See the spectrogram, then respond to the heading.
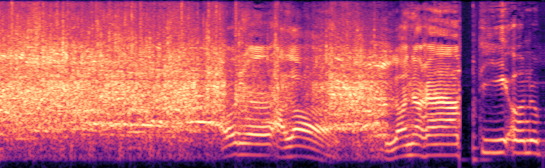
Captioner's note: some Applause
